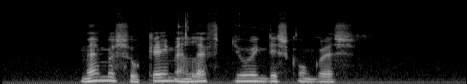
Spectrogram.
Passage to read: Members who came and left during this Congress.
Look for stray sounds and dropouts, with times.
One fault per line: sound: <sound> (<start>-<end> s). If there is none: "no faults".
no faults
